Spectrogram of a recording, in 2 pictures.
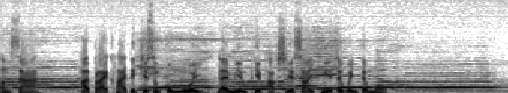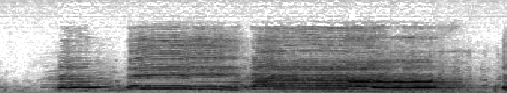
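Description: A crowd of people sings slowly together.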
